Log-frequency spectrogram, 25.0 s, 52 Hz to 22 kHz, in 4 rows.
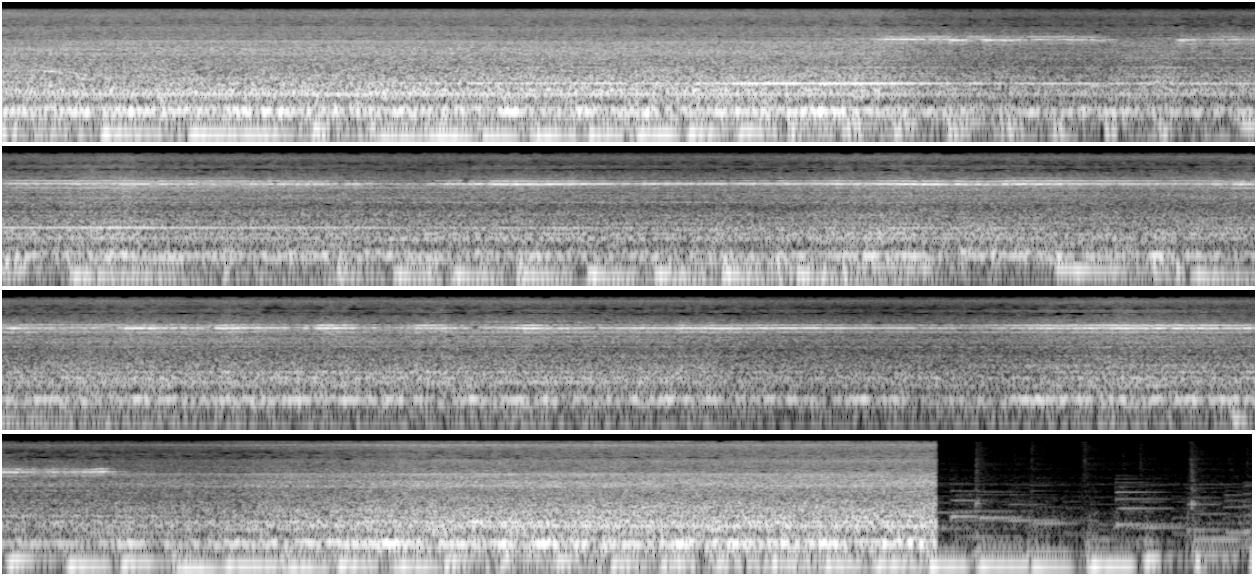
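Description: CNC router spindle running at 18,000 rpm while its bit cuts a test groove in a wood board at a 40-inch-per-minute feed. A steady high whine rides over the motor noise from about four seconds in until about twenty seconds, and the machine sound cuts off suddenly near the end.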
